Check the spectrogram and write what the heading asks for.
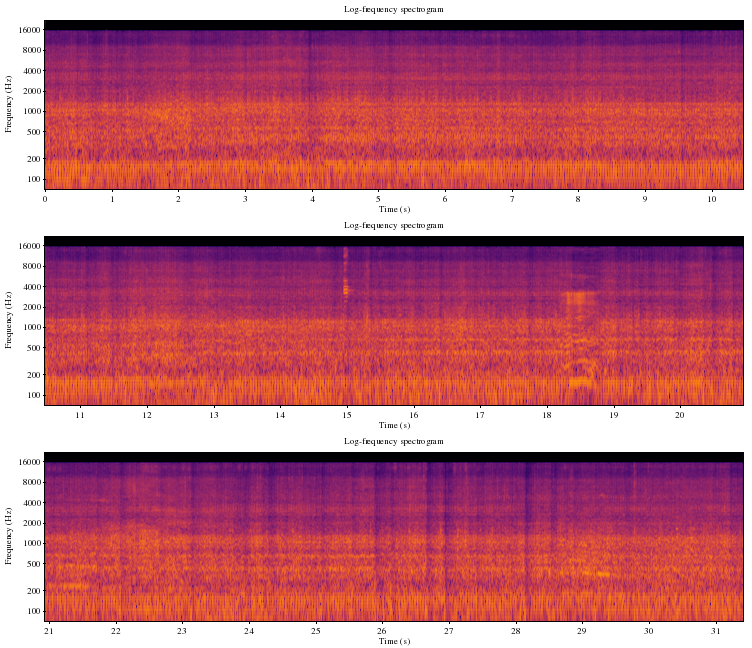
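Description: A small motorcycle's engine running steadily at cruising speed, with road and wind noise.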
